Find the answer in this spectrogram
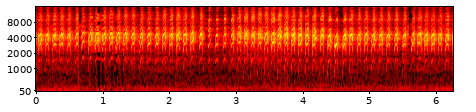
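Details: Long-tailed shrike delivering a continuous, fast, high-pitched chattering roll, about three notes per second, in the speed-roll mimicry style of a training recording.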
